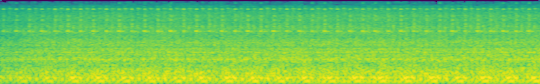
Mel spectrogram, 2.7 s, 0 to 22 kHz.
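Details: 1994 Acura Integra 1.8 L DOHC after a cold fast idle valve adjustment fixed its surging idle; the cold fast idle is still a concern. Even, steady firing pulses with no hunting: normal idle.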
